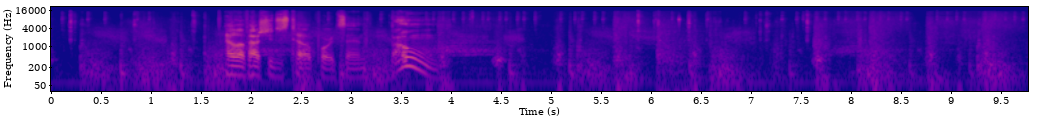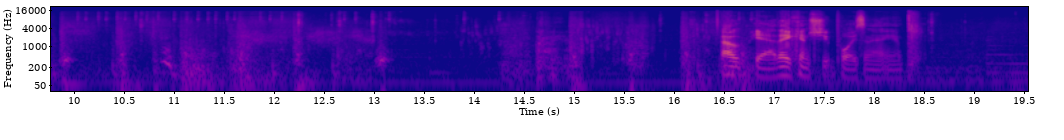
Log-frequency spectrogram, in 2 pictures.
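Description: Weapons clash and magic spells crackle in a game fight.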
